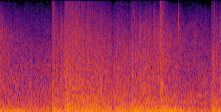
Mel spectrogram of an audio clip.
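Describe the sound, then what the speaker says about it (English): Artillery fire in a World War II strategy video game rumbles as a dense, continuous roar of distant explosions, with a few sharper booms rising out of the wash partway through. "that might be my own artillery"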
